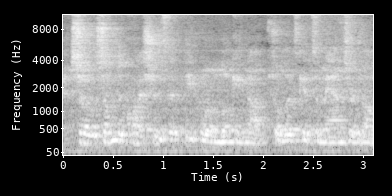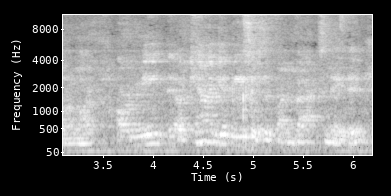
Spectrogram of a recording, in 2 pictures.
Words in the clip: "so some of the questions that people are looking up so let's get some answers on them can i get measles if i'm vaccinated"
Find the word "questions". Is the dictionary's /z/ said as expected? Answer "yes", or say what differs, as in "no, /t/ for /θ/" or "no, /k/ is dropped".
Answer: yes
